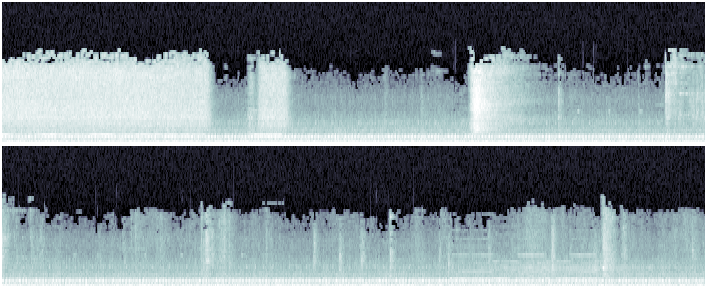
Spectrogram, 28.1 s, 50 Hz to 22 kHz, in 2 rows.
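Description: Cummins ISL9 diesel engine of a NABI 40-foot transit bus running steadily with its engine fans on, heard from on board. A hiss of air cuts off about four seconds in, and short bursts of air hiss follow near ten and fourteen seconds. An intermittent beeping tone sounds at the start and again about two-thirds of the way through.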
